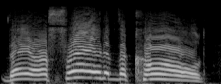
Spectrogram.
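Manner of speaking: high sneering witch; old witch voice. A narrator's reading. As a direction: play the ancient hag taunting the king. Gagool's rant continues.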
